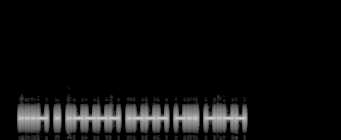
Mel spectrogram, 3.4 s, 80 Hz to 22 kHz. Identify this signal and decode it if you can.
Morse code, heard as a keyed tone, about 39 wpm, 700 Hz. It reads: VE1JDY
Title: DXCC-100 Call Signs - 6 Characters - Repeated 2x - 40wpm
